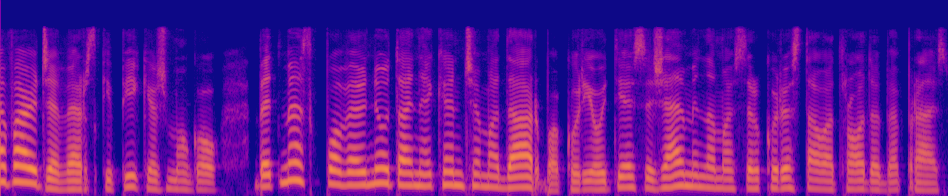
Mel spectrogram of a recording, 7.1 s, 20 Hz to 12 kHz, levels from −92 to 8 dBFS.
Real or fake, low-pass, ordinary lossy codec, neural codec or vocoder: fake; 7.2 kHz; AAC, 64 kbps; codec, 16 kHz, 2 kbps, X-Codec, HuBERT features, trained on LibriSpeech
